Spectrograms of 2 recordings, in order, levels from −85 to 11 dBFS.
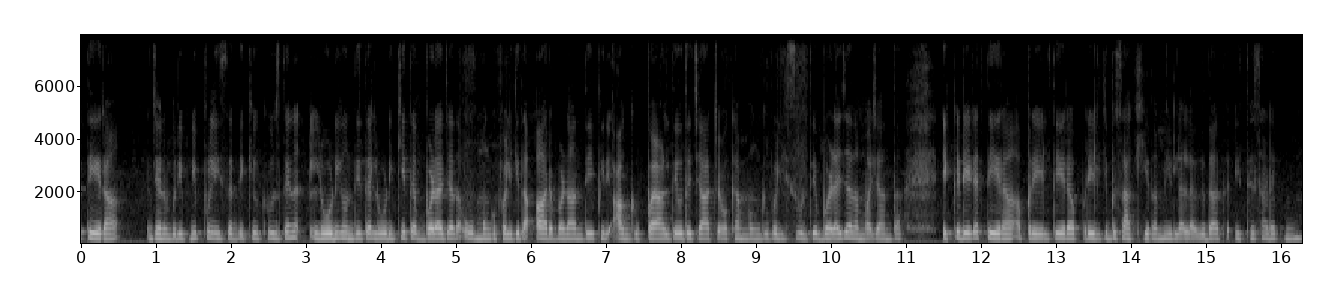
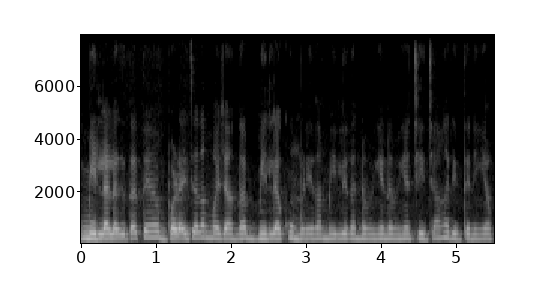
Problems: constant background noise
